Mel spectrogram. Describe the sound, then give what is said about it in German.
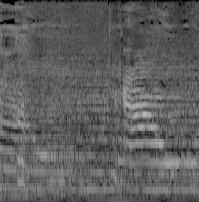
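A cat meows a few times at a New Year's Eve gala, the plaintive calls rising and falling over a steady tonal background. “Na, schau hier, wie die Katze am Tanzen.”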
